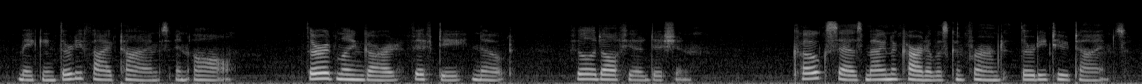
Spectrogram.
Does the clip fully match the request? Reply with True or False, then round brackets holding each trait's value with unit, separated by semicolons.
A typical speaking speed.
False (110 wpm)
